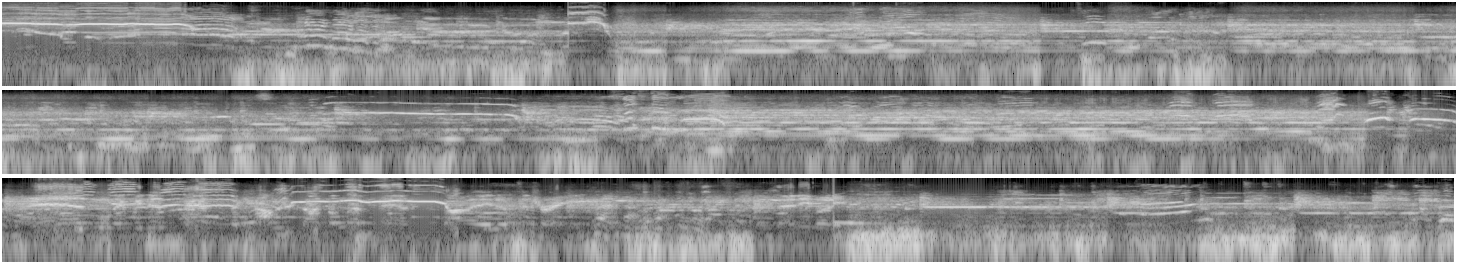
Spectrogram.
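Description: Spooky music with long held chords and wavering, sliding shrieks and wails over it; a loud high shriek comes right at the start.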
